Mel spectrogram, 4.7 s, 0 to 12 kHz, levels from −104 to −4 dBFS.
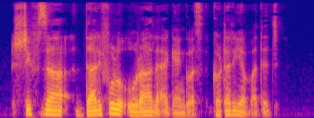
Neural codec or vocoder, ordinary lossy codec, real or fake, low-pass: vocoder, 24 kHz, 100 mel bands, Vocos; AAC, 48 kbps; fake; 10.8 kHz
